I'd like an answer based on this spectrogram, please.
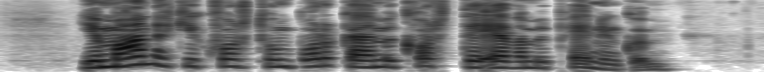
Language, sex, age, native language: Icelandic, female, 20-29, Icelandic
